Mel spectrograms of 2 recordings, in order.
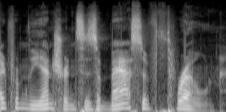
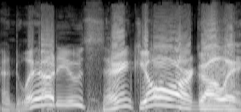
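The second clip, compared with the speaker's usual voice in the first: booming, loud giant voice; 4 semitones higher, 5 dB louder than usual. Game narrator voices a giant calling after a player turning away: booming giant voice. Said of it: "he booms out".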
